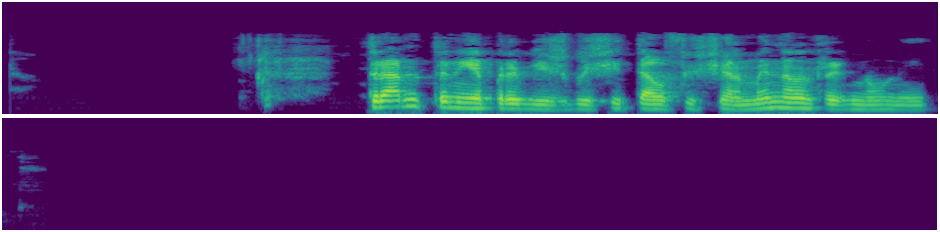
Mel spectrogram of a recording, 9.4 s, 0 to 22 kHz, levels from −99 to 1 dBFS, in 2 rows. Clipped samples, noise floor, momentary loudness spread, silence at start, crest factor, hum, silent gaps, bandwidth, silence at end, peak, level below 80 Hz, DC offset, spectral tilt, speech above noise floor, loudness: under 0.1%; -42 dBFS; 20 LU; 1.25 s; 24 dB; none; none; 8 kHz; 4.75 s; 0 dBFS; -66 dBFS; under 0.1%; -5 dB/octave; 23 dB; -19 LUFS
